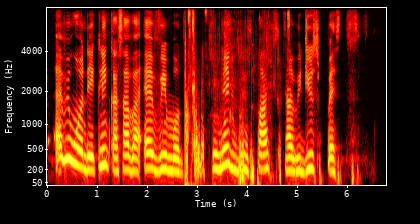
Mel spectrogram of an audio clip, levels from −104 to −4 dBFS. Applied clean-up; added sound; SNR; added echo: neural mask model Resemble Enhance denoiser.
